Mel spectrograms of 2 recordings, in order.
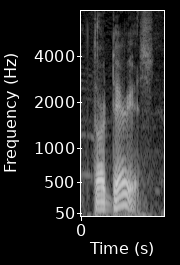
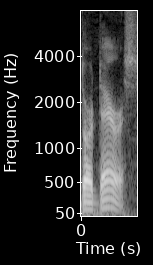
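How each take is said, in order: First: The name ends with the sound 'arius'. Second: The name ends with the sound 'aris'. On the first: The speaker calls it right. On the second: The speaker calls it wrong.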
